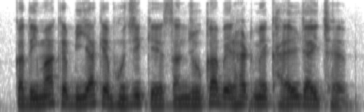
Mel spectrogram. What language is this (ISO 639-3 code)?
mai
